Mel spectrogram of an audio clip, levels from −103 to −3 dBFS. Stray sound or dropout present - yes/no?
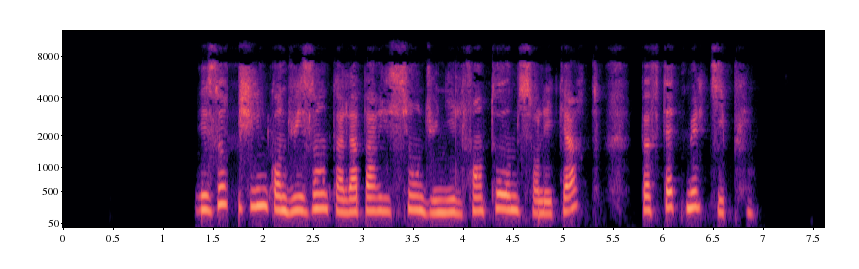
yes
